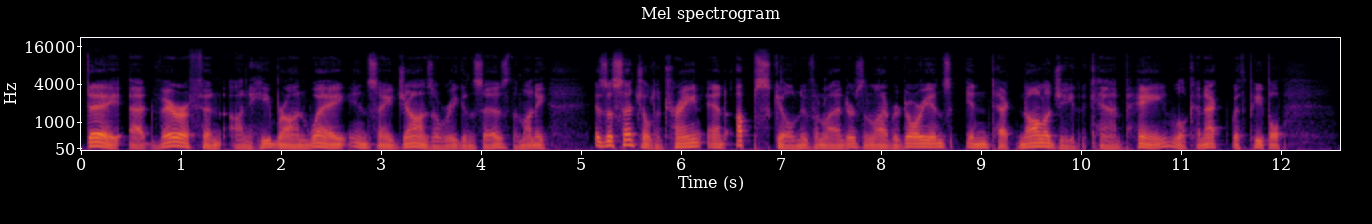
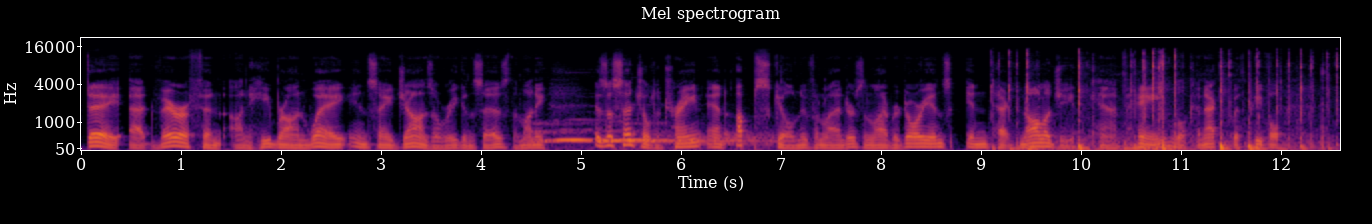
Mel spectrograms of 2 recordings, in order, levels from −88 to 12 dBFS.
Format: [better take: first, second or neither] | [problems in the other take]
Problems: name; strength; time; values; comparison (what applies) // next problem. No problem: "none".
first | dog barking; loud; from 4.5 to 7 s; peak 3 dB above the speech // keyboard typing; loud; from 9 s on; peak 3 dB above the speech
